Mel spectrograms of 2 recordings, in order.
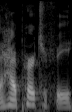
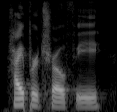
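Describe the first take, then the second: First: Hypertrophy said hy-PER-truh-fee; own pronunciation. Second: Hypertrophy said hyper-TROH-fee; others' pronunciation. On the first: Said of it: "That's what I say". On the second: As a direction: spell out the long TROH in hypertrophy. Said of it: "some people say". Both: Shown as a demonstration.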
